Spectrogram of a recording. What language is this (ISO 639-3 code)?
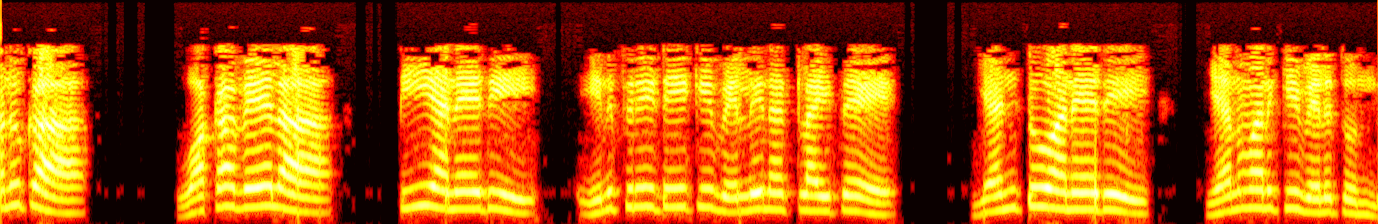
tel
